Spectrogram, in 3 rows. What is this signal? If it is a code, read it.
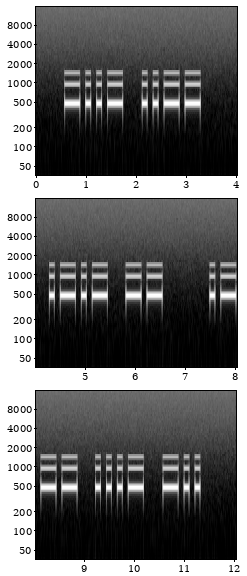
Morse code (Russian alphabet), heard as a keyed tone, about 11 wpm, 480 Hz. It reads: ЬЮ ЯМ ЙЖД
